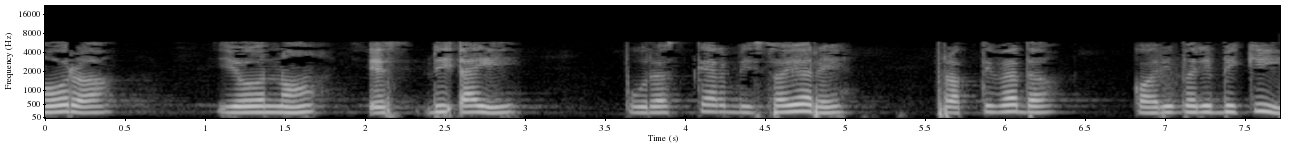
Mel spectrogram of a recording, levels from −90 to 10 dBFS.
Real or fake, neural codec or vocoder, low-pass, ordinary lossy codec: real; none; 7.2 kHz; MP3, 24 kbps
